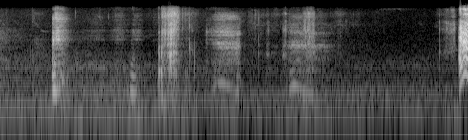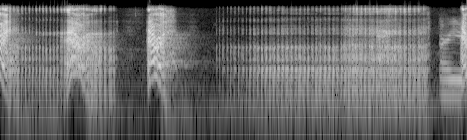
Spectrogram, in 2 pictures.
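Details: American Bully puppy giving short growly yelps and barks, several brief bursts then a sustained rough growl, with a woman's voice nearby.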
